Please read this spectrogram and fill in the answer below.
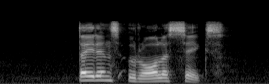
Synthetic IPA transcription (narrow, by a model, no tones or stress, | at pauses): təjdənsuɾɑːləsɛks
